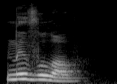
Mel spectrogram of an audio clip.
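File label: "нывулов", Komi, female; audio dict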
